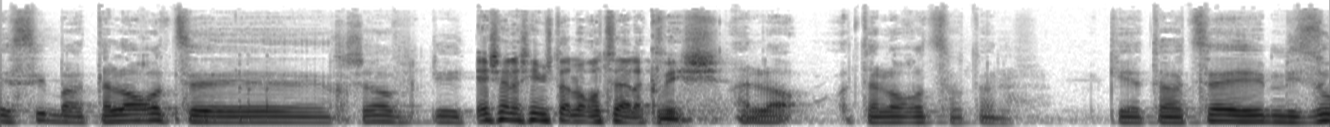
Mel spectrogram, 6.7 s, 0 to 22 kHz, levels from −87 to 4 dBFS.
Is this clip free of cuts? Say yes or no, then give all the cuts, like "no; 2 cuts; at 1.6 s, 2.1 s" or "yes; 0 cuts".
yes; 0 cuts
